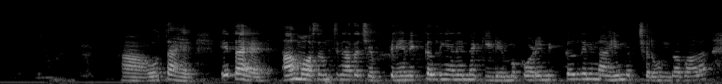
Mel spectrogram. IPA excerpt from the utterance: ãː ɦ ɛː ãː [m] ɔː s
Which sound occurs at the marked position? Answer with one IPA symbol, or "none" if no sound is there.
m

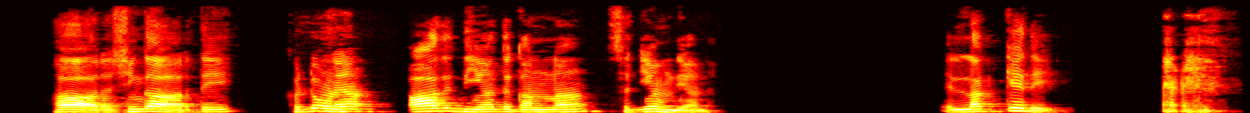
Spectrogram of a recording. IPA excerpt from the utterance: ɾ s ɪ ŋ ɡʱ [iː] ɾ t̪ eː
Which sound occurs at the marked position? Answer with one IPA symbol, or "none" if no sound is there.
aː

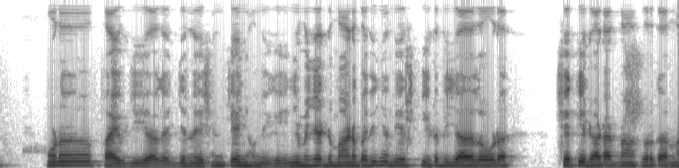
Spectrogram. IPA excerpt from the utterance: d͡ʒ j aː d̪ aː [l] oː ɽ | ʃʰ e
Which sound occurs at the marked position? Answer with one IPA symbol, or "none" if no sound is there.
l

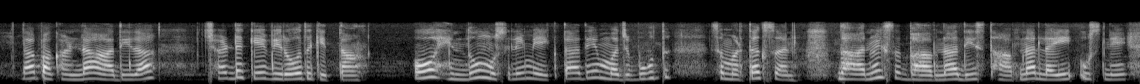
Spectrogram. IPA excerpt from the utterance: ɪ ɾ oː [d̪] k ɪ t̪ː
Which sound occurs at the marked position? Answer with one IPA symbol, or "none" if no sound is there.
d̪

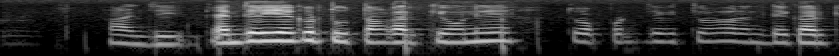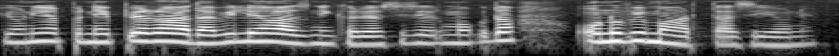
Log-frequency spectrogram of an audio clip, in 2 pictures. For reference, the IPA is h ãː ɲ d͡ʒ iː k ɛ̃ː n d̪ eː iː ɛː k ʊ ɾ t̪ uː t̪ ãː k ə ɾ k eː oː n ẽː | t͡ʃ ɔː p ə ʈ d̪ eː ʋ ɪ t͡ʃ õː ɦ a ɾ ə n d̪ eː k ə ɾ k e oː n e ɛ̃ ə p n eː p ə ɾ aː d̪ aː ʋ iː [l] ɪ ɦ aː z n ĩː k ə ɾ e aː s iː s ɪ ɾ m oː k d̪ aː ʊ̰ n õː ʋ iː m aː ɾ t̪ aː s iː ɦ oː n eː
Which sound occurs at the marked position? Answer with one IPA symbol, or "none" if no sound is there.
l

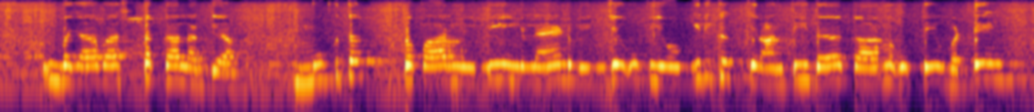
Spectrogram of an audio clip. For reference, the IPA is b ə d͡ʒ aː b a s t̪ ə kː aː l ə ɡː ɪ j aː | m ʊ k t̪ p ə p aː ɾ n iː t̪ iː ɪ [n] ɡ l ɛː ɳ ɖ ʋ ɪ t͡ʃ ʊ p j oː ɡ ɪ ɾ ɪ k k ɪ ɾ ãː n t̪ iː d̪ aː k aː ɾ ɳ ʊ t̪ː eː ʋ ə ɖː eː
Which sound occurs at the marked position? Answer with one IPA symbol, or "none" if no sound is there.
ŋ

